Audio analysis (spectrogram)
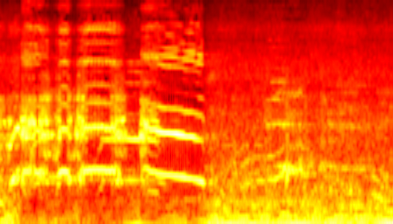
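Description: A rooster at a poultry market in Baliuag gives one loud, close crow with a rising then falling call, followed by low clucking and background murmur.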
